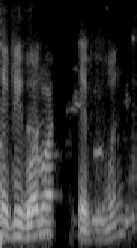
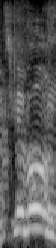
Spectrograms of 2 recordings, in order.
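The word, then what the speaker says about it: סביבון: So the Ashkenazi word is dreidel. This is from Yiddish. But Kuyas said it right in Hebrew. In Hebrew, it's svivon. Svivon, because it's something that's savavs. It goes around.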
